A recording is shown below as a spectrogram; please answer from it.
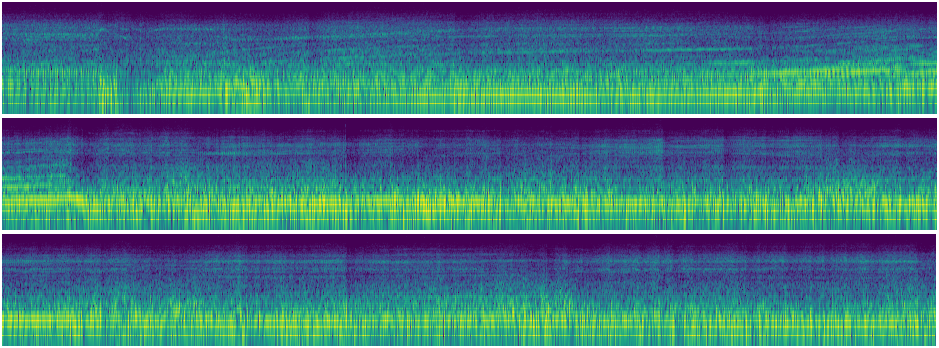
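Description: Sport motorcycle engine pulling away, its revs climbing for several seconds, then dropping sharply about ten seconds in as it shifts up. After that it runs at a steady cruise, with wind rushing over the camera microphone.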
